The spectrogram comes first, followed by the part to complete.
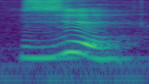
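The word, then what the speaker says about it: œufs: boeuf un boeuf des oeufs alors ici dont le pluriel on prononce pas le f attention dont le pluriel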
